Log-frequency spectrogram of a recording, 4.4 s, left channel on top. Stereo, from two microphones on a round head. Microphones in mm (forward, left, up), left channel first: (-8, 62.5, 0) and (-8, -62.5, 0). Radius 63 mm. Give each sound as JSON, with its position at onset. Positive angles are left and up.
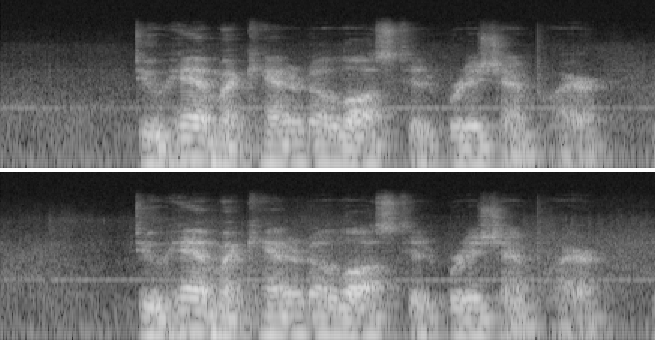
{"t": 0.9, "sound": "a man speaking", "side_deg": 15, "distance_m": 1.3}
